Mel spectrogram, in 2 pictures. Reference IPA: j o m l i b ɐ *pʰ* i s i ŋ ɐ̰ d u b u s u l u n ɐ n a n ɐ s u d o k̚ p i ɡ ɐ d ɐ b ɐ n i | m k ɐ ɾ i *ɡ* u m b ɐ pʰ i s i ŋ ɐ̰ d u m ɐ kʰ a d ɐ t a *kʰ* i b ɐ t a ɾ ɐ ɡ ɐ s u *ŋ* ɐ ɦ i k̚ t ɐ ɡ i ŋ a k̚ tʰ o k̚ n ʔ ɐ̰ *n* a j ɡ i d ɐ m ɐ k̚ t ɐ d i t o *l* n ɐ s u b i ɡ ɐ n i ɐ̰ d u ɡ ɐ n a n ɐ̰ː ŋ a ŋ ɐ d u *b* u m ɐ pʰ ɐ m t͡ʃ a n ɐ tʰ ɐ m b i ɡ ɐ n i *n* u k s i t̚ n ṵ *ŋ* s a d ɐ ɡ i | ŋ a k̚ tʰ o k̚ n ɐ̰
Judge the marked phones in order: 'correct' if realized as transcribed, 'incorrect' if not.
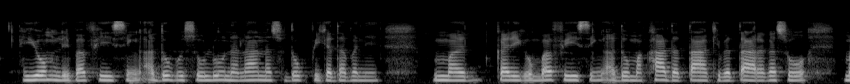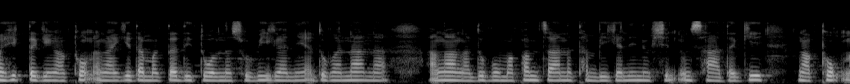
correct, correct, correct, incorrect: m, incorrect: ŋ, correct, correct, correct, correct

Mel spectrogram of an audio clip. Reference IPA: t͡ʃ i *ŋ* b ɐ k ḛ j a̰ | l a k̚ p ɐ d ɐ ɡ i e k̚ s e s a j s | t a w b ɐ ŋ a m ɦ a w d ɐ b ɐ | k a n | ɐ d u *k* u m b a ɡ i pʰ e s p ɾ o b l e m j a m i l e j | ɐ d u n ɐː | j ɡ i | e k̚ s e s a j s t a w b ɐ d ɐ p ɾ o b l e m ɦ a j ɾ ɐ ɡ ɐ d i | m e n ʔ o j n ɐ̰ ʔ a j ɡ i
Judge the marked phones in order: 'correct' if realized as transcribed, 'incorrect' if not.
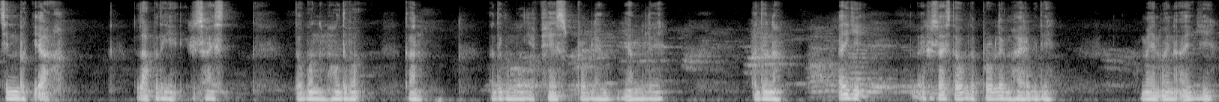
incorrect: n, incorrect: ɡ

